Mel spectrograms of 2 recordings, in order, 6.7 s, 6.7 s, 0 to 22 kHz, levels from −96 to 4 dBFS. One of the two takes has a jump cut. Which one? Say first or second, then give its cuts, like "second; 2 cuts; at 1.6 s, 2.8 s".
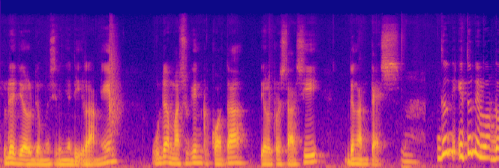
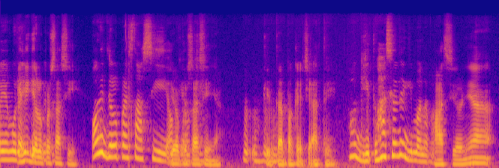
first; 1 cut; at 5.6 s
